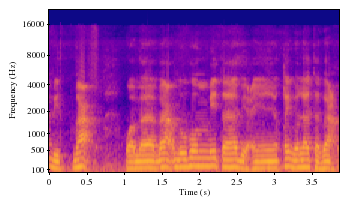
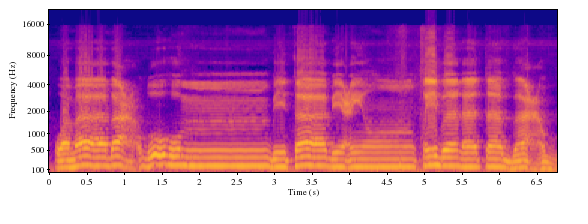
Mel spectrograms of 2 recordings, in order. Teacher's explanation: Pada lafal ba'duhum bi ada mim mati bertemu dengan huruf ba. Ini merupakan bacaan ikhfa syafawi, perlu ditahan dalam membaca nya.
